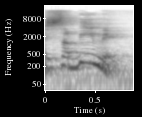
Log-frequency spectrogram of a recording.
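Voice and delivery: normal talking voice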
